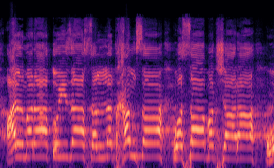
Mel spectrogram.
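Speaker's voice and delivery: full-force pulpit preaching with chanted Arabic; fiery preaching. Acted. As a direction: thunder the sermon at the congregation.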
